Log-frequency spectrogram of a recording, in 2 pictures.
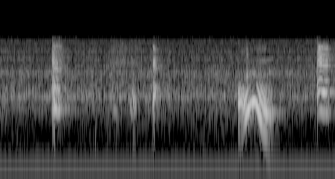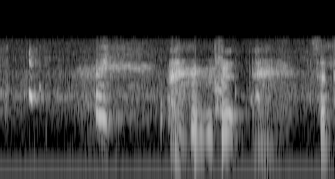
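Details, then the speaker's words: Infant girl who often gets hiccups, seemingly hungry: repeated abrupt hiccup catches mixed with coos and small fussy cries, with an adult voice nearby. "Now gets the hiccups often This is what it looks like"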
